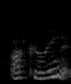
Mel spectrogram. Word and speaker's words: ocarina: Ocarina is pronounced ocarina.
